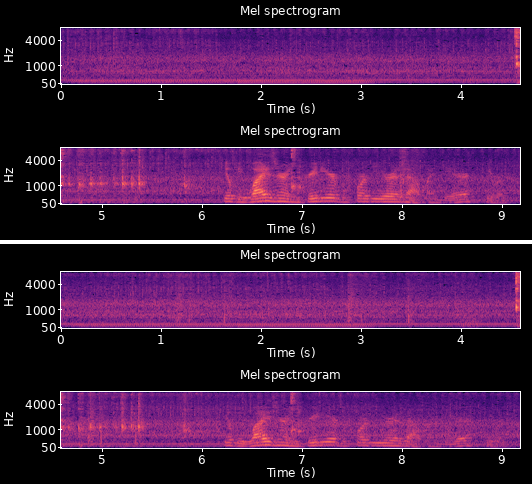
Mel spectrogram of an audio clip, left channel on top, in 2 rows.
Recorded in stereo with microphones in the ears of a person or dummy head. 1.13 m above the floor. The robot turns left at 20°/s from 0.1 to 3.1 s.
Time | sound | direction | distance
4.5 | chewing | 60° right (ahead or behind) | 1.6 m
6.2 | a man speaking | 55° left (ahead or behind) | 0.5 m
